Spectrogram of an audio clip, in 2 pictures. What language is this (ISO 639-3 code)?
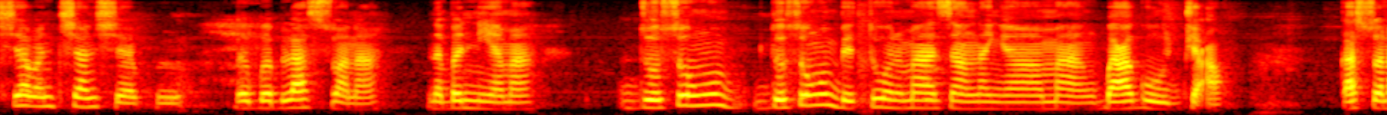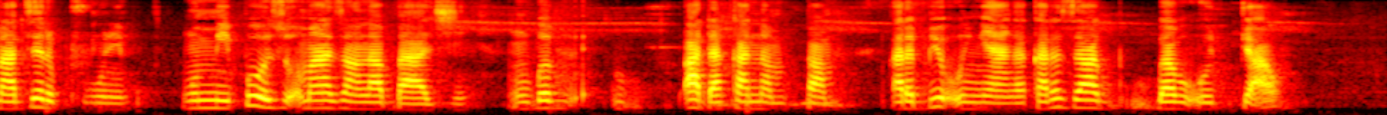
dag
